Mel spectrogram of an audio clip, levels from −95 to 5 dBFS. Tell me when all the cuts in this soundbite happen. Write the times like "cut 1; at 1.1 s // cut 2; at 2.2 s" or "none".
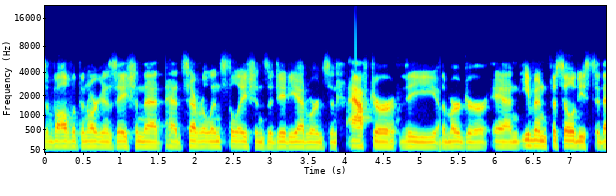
cut 1; at 1.6 s // cut 2; at 4.0 s // cut 3; at 5.3 s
